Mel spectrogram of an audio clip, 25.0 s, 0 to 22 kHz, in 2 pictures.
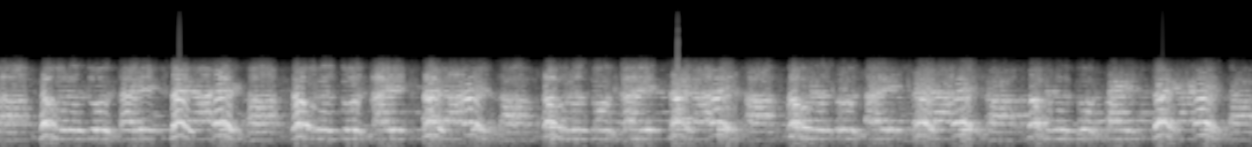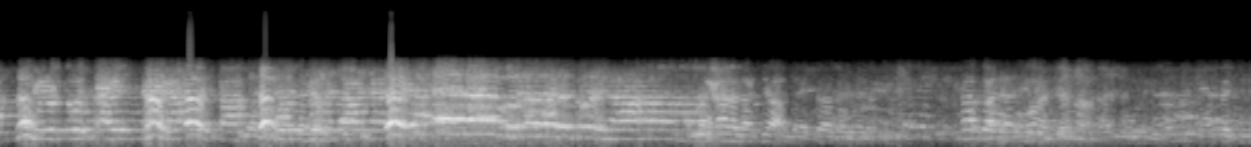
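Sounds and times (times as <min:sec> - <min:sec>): men chanting: 0:00.0 - 0:19.7.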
